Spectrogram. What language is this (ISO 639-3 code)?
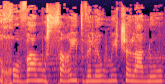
heb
